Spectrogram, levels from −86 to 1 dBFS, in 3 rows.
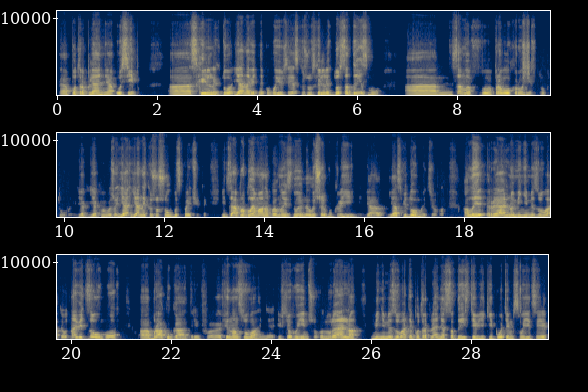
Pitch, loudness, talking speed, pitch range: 135 Hz, -23 LUFS, 125 wpm, 110-165 Hz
